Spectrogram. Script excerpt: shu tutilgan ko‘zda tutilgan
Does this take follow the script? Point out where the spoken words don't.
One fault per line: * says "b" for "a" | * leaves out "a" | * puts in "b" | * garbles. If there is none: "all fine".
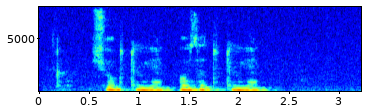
all fine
